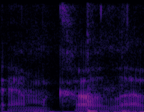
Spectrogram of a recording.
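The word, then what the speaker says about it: Amicalola: Most people pronounce it Amicola.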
